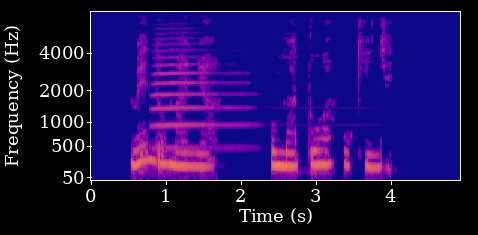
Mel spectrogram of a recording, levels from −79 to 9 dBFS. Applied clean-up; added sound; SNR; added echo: classical method spectral subtraction.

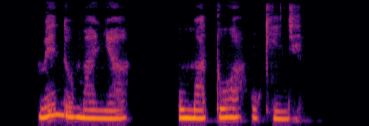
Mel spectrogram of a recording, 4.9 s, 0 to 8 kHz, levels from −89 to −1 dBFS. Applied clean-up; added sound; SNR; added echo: neural mask model Resemble Enhance denoiser.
